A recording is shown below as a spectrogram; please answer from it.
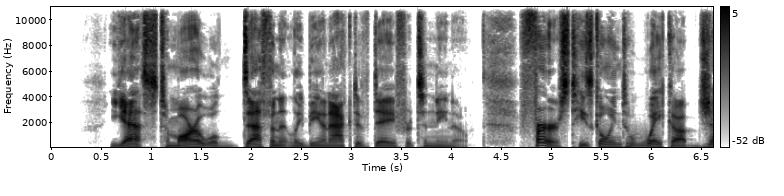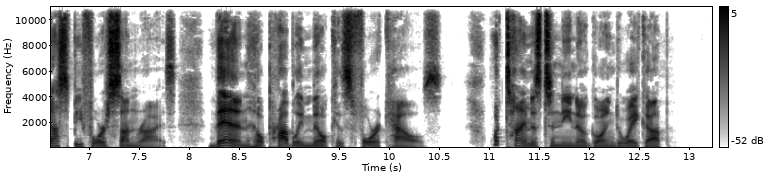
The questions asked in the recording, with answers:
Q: What time is Tonino going to wake up?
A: He's going to wake up before sunrise.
